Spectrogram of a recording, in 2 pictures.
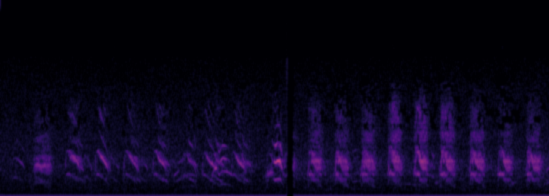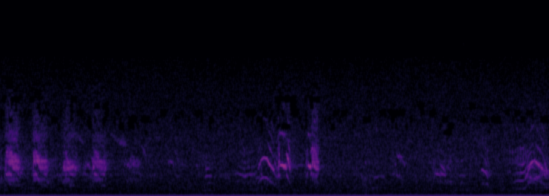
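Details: Rose-ringed parakeets (Indian ringneck green parrots) at their natural nest holes in an old railway bridge during the summer breeding season: a fast run of harsh, shrill screeches, about two per second, then scattered squawks, with steady background hiss.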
